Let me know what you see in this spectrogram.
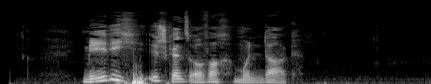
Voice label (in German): "meedich", schwaebisch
